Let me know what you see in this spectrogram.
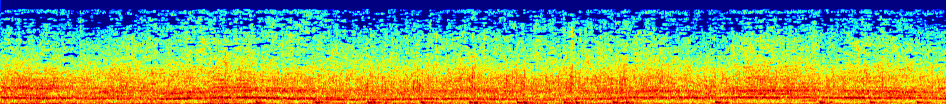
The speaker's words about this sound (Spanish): El otro tema es el de los cánticos. Están muy molestos en el Español y mañana hay que esperar a ver lo que dice la Liga por cánticos como estos.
